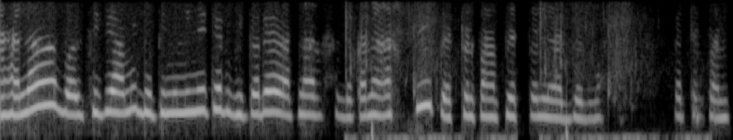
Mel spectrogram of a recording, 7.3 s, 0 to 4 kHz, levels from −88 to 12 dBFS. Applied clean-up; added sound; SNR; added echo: none; Water / Splash, splatter; 18 dB; none.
